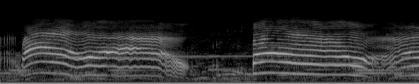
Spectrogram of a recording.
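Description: A baby wailing: two long cries, each about a second and a half, the pitch dropping away at the end of each.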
